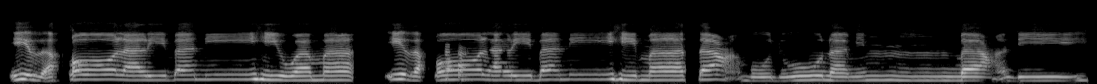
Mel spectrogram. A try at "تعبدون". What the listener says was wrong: Ta'budu kurang mengalir. Ta'buduna min ba'di.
